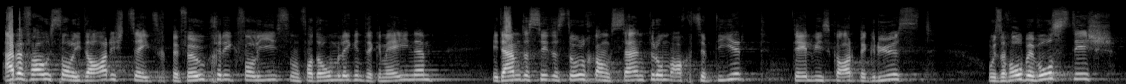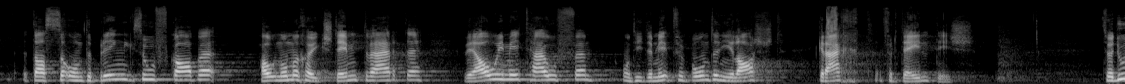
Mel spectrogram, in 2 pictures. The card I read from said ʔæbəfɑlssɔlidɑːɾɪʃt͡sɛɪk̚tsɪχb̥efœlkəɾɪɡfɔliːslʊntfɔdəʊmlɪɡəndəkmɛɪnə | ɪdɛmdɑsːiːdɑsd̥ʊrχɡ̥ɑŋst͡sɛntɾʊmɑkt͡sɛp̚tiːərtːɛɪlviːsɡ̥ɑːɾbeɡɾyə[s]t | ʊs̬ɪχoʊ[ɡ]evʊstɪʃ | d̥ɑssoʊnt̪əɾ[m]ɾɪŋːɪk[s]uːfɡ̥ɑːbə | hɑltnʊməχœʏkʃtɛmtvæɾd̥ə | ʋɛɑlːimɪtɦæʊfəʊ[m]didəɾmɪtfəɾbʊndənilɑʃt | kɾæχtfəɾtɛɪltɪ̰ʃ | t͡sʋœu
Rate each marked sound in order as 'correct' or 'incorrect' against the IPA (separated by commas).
correct, incorrect, incorrect, correct, incorrect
